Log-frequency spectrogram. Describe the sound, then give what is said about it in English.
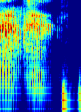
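A voice imitates a squeaky chair like the one Max Headroom had: a strained, raspy, buzzing squeak held for about half a second, then two short, lower bursts. It is fairly loud and has no other talk over it. “Well, Max Headroom had a quite squeaky jar. It went...”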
